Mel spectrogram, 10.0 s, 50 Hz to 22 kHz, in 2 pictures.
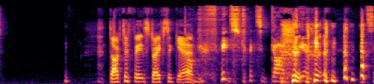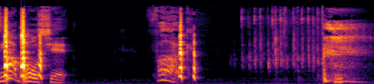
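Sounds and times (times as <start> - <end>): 
speech: 1.5 - 6.0, 7.1 - 7.6, 9.4 - 9.8
laughter: 3.8 - 5.7, 7.2 - 7.7
fast typing on a computer keyboard: 8.1 - 9.5.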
